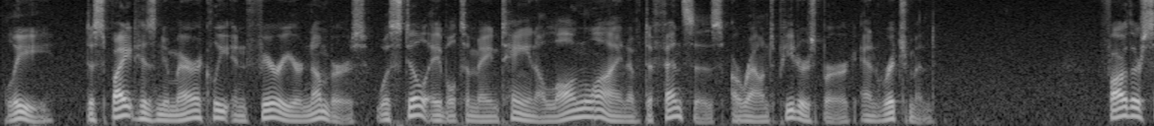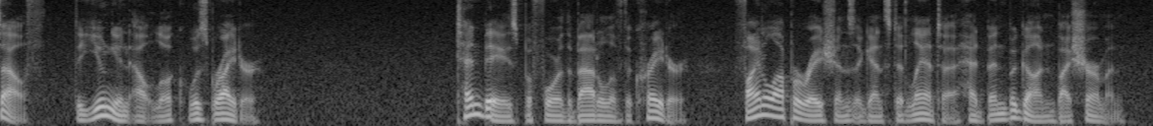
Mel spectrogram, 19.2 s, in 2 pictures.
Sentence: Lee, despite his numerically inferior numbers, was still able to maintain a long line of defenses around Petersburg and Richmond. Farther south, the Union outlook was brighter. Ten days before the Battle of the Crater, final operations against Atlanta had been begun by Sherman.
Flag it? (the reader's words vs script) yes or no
no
